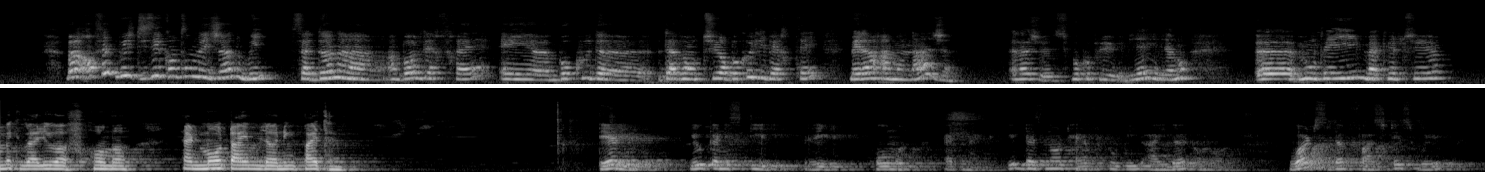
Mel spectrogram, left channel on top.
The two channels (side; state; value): both; different; correlation 0.01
